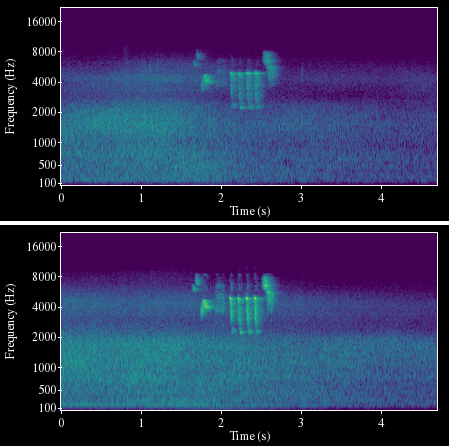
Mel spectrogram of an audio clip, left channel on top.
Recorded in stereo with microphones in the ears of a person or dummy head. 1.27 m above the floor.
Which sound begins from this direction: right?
A bird, at 1.6 s.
